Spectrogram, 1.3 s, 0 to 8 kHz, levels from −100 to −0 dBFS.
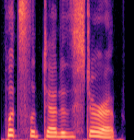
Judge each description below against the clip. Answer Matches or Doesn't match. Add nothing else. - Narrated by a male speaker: Doesn't match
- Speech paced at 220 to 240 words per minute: Doesn't match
